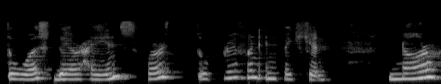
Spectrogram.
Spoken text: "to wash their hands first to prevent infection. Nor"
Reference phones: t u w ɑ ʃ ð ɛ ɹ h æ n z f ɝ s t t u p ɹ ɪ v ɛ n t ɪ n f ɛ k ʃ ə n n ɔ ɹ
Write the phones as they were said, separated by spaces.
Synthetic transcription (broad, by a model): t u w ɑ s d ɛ ɹ h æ n s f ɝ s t t u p ɹ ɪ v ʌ n ɪ n f ɛ k ʃ ə n n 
